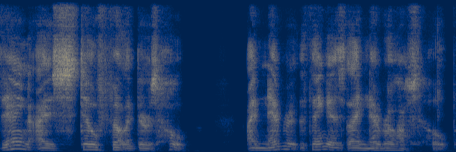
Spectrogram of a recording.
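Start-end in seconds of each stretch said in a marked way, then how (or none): none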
